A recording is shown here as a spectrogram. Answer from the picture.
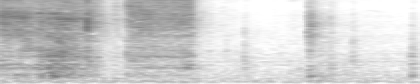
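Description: Packaging handled at a counter: two short rasping bursts in the first second, like a wrapper being torn or pulled, then quiet.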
